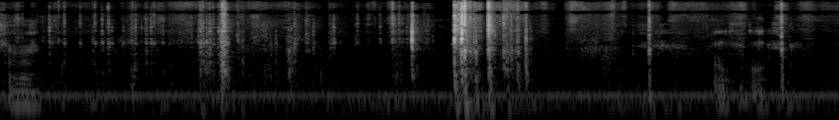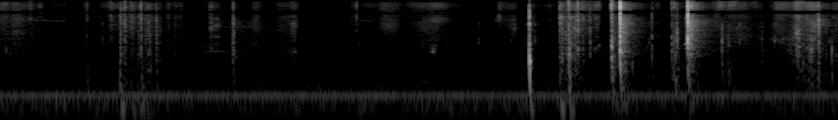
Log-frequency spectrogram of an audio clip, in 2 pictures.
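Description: A plastic case clicks and knocks as it is handled and opened.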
